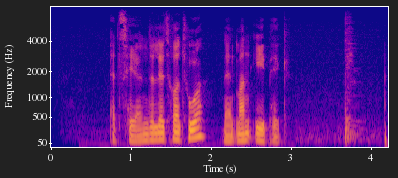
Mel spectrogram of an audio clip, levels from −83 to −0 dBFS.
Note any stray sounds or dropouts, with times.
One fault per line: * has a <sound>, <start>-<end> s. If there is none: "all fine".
* has a thud, 3.7-4.0 s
